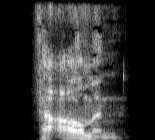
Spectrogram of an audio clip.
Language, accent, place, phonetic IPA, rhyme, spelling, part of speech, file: German, Germany, Berlin, [fɛɐ̯ˈʔaʁmən], -aʁmən, verarmen, verb, De-verarmen.ogg
- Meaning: to impoverish, to pauperize (to become poor)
